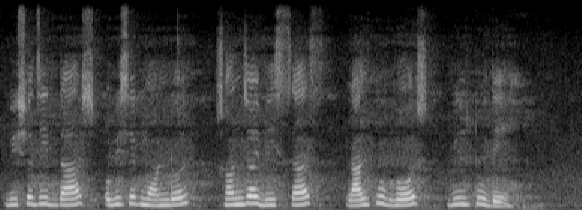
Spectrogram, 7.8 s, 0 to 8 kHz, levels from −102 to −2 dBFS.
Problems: none marked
